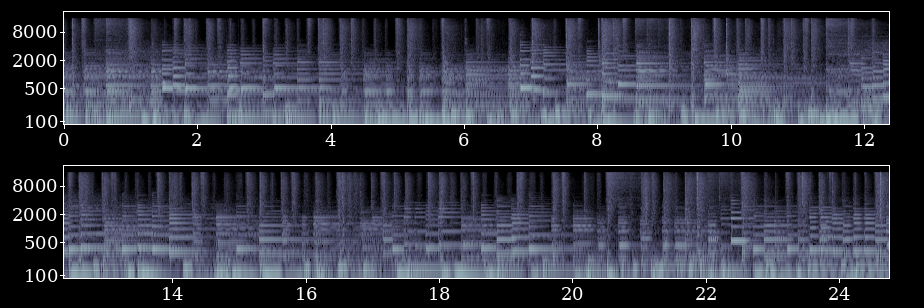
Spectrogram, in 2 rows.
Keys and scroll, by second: 4.5 F4, 5.3 1, 6.1 F3, 11.8 F3, 14.0 F3, 16.0 F3, 19.7 F3, 22.7 F3.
